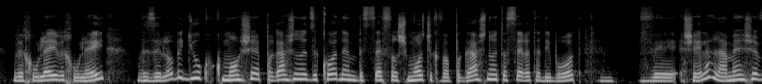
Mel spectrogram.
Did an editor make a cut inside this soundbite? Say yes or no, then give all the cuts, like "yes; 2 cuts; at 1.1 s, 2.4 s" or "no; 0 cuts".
no; 0 cuts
